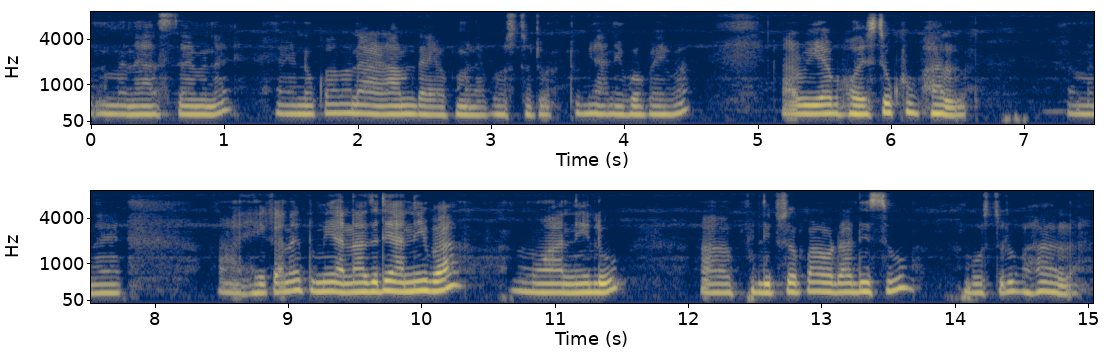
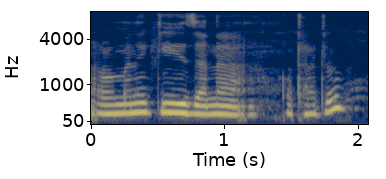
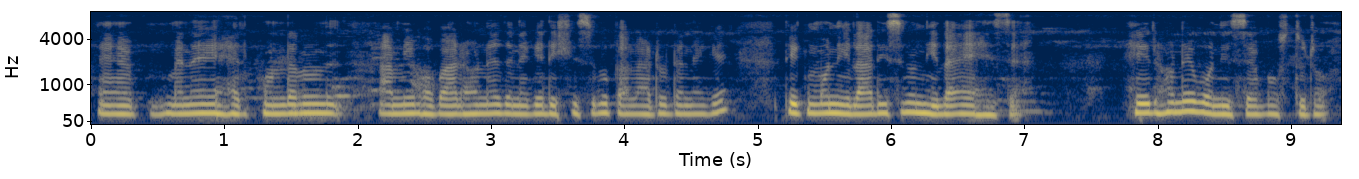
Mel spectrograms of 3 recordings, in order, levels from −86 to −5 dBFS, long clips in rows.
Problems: background sounds at intervals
